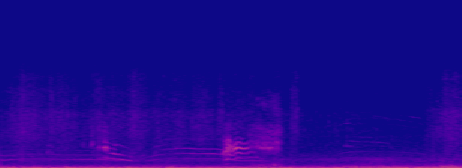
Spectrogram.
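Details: Many cats being fed by a person, several overlapping drawn-out meows with wavering, slightly falling pitch, some rising then dropping, over a constant low rumbling background.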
